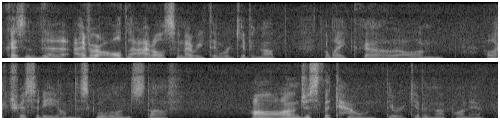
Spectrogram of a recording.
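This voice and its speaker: A man's voice: medium pitch, warm tone, slight background noise, rough recording. A man doing a casual let's play, reading visual novel text aloud and commenting as he goes. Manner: halting when sounding out foreign words. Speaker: streamer playing a visual novel.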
